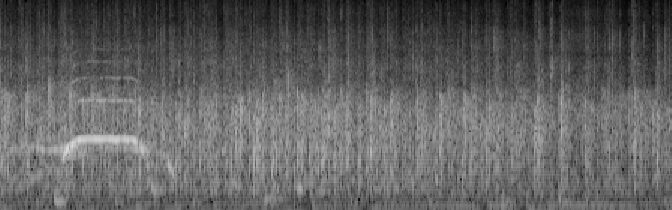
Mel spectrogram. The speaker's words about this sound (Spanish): Podéis aplaudir si queréis.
